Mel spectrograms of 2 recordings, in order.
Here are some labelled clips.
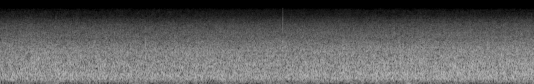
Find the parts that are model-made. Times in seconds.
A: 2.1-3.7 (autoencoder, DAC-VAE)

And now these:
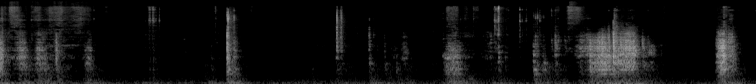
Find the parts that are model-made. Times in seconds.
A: none

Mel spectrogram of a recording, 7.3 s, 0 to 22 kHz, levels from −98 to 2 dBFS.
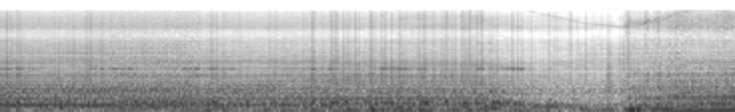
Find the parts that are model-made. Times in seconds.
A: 0.0-1.1 (vocoder, Vocos); 2.0-6.4

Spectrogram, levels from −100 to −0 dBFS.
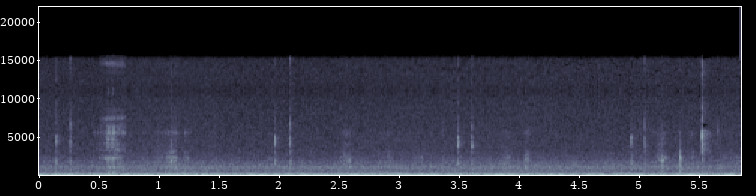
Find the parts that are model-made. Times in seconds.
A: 0.6-1.5 (vocoder, Vocos); 2.7-4.3

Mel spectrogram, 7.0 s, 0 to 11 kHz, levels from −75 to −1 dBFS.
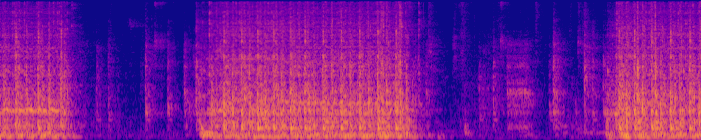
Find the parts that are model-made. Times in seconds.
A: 1.6-3.0 (vocoder, Vocos)

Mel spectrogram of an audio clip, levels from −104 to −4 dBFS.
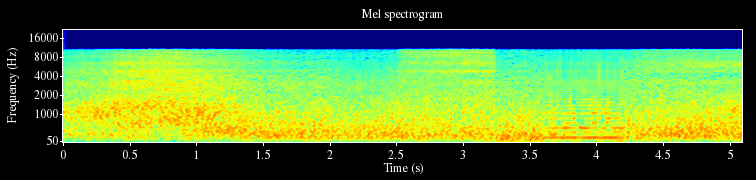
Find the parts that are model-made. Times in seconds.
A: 3.6-4.2 (vocoder, BigVGAN v2)

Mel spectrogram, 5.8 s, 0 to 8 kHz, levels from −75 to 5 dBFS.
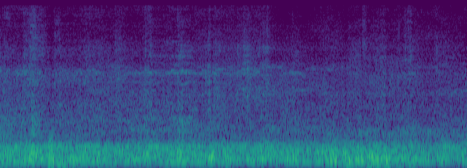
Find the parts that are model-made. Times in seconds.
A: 1.1-4.6 (codec, SNAC); 5.2-5.8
